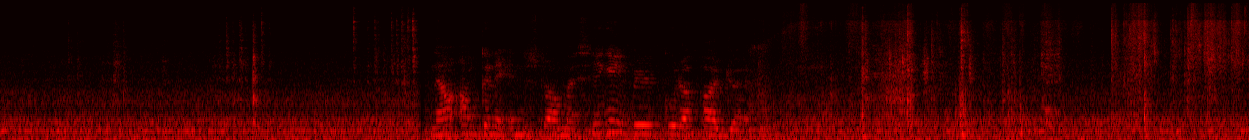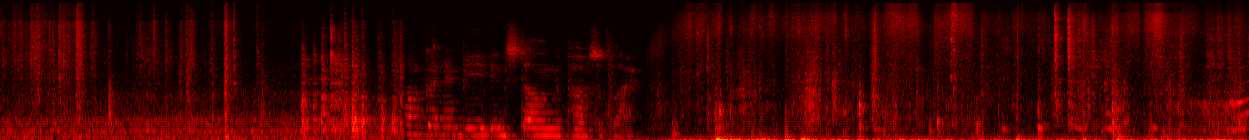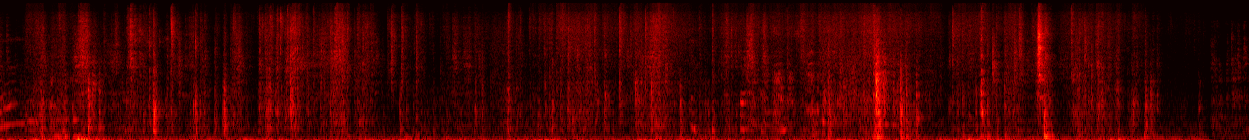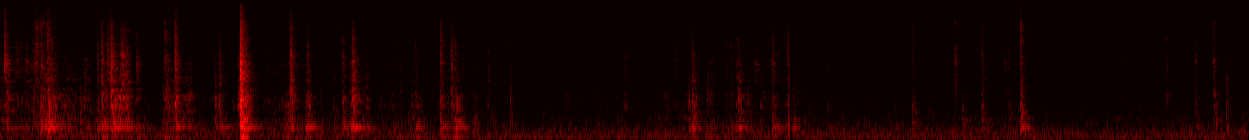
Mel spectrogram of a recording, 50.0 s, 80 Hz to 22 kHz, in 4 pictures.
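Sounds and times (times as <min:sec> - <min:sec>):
faint steady hum: 0:14.0 - 0:37.1.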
